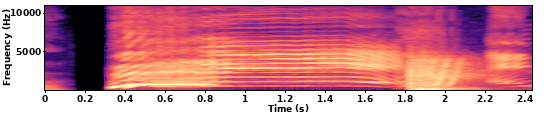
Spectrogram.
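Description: A high-pitched female cartoon voice from an anime soundtrack lets out one long shriek of surprise, held steady and dropping in pitch as it ends.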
